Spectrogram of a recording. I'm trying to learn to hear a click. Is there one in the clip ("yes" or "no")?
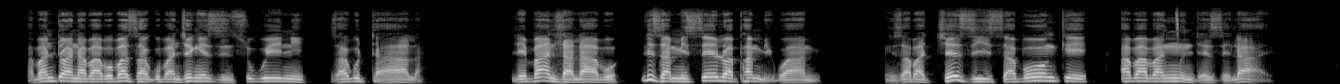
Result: yes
